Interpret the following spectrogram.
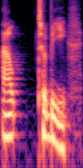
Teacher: She says turned out, and she doesn't say out to be. Again, we have that double T, and so we have this accommodation where the first T disappears.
